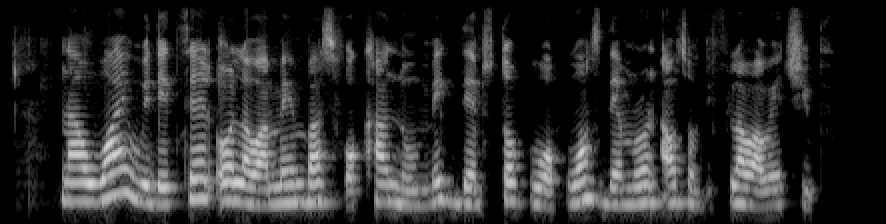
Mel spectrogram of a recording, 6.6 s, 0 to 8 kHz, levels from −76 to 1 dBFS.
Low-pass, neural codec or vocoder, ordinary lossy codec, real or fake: 7.2 kHz; none; none; real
